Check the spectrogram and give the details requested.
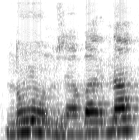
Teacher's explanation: लाम के मखर के साथ ही अगले हिस्से से ऊपर के तालो के साथ लगकर नून निकलता है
